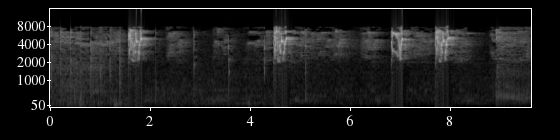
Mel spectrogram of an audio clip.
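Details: Lovebird giving a long trill, the style called ngekek panjang: harsh, high chirping bursts repeated every few seconds, with thin scratchy chatter between them.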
